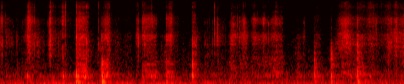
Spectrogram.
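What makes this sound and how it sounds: Fingertips and nails press and rub the creases of a small, tightly folded purple origami paper sheet resting on a black cloth table. Quiet, irregular crinkles and crisp taps sound in quick succession, bright and dry with almost no ring.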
